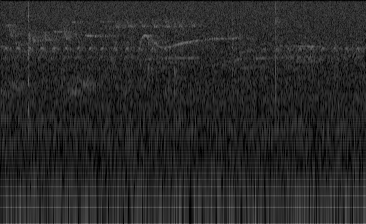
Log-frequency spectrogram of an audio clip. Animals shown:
White-breasted Nuthatch (Sitta carolinensis)
Eastern Wood-Pewee (Contopus virens)
American Crow (Corvus brachyrhynchos)
Winter Wren (Troglodytes hiemalis)

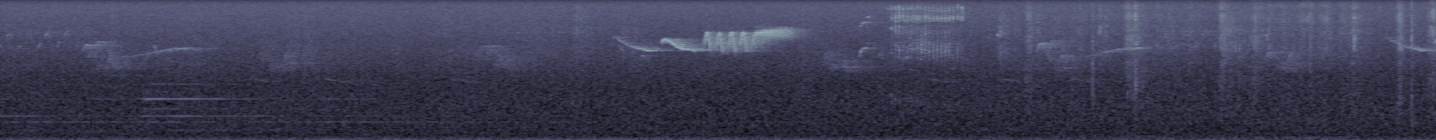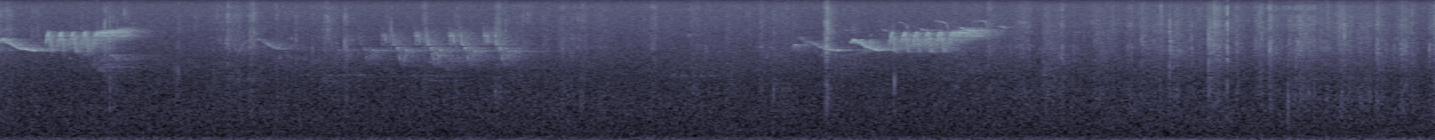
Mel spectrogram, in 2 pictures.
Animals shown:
Eastern Wood-Pewee (Contopus virens)
Ovenbird (Seiurus aurocapilla)
Red-eyed Vireo (Vireo olivaceus)
Black-throated Blue Warbler (Setophaga caerulescens)
Red Squirrel (Tamiasciurus hudsonicus)
Blackburnian Warbler (Setophaga fusca)

